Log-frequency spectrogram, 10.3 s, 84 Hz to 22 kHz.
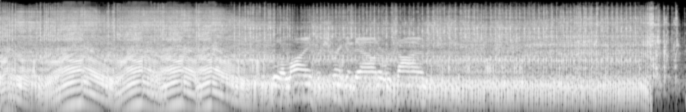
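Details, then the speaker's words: Older Craftsman 24cc 17-inch two-stroke gas trimmer, thrift-store find: quick throttle blips rising and falling, then steady high buzz holding revs cleanly; runs well, only needs new fuel lines. "actually runs really good pretty good weedier with some new fuel lines on it"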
